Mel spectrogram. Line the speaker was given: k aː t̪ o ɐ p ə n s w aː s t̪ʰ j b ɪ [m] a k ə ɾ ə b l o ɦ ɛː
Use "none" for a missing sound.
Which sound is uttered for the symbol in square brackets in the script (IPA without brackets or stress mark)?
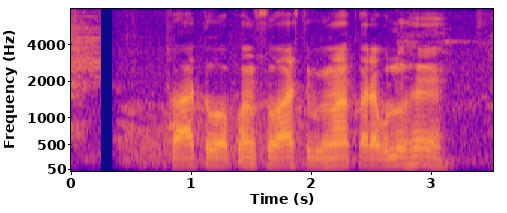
m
